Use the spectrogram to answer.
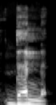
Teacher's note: धा महाप्राण घोष दंत स्पर्श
